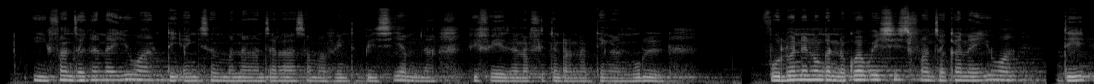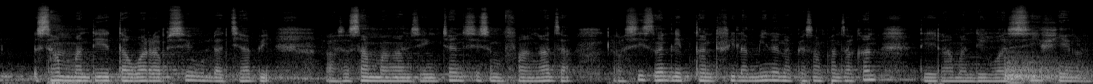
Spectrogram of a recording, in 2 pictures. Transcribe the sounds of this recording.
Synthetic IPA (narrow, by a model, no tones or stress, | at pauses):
mifand͡zakanaiwad̪eʔaŋisanimanaŋand͡zəɾasəmavent̪ibesiaminəfifeezanəfit̪uɳɖ͡ʐanət̪eŋənulunə | v̥oluananoŋɡanəkuawesisi̥fand͡zakanaiwad̪esamimand̪ed̪awaɾabi̥siulunəd̪iaberas̬əsamimaŋand͡ʒeŋit͡ʃanisisimifaŋad͡zə | raɦsisizanilebi̥t̪aɳɖ͡ʐifilaminanampjasənpand͡zakanə | d̪̥eramand̪ewazisifieŋan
